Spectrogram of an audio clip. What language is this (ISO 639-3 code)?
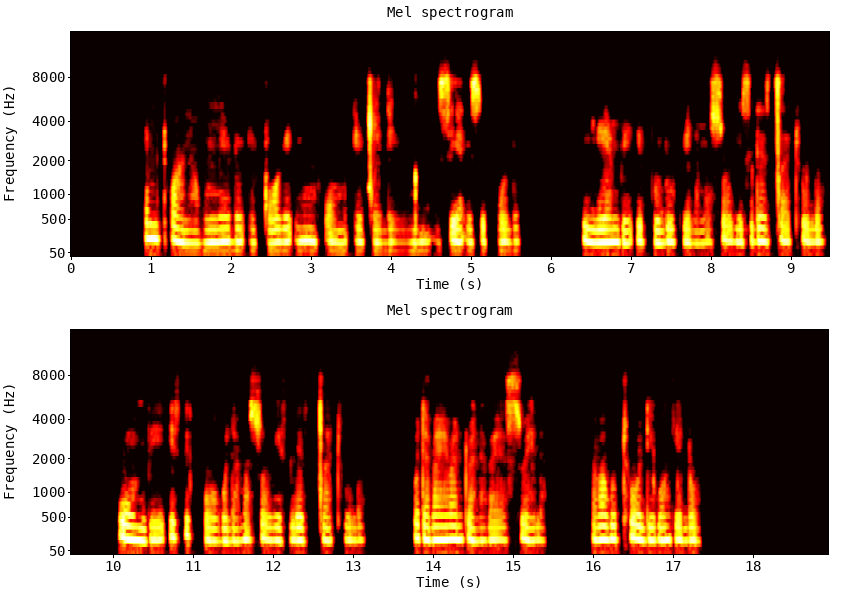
nde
